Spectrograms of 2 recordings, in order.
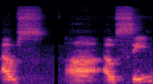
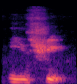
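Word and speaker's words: Aos Sí: Oh, it says there's actually pronunciations for them in the precursor, which is the Sao-In and Yi-Shi. So I was way off.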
